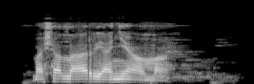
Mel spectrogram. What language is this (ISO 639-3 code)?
rof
